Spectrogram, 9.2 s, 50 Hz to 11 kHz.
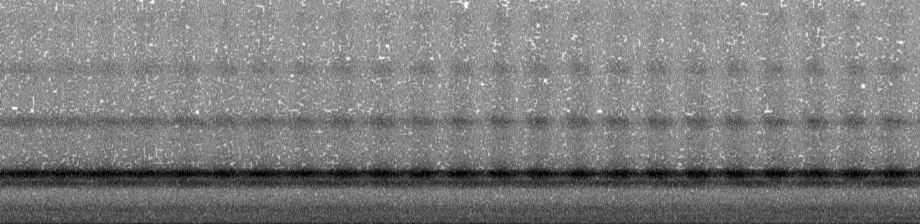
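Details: High, unbroken cricket song with clear regular pulsing about every 0.4 seconds, a faint overtone above it and quiet low-frequency noise underneath.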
